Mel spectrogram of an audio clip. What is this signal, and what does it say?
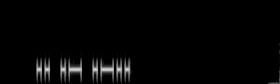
Morse code, heard as a keyed tone, about 31 wpm, 700 Hz. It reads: IAL
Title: Prefixes and Suffixes 30wpm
